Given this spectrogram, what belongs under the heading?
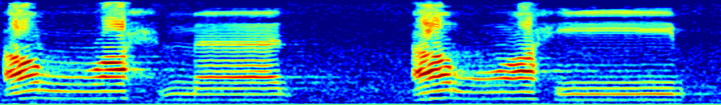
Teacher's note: التكرار، مثل الرحيم الرحمن، فتكون المشددة ماذا؟ عبارة عن راءين، فأنت لا تكرر أكثر من راءين، فتقول الرحمن الرحيم. · Term: إخفاء تكرير الراء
